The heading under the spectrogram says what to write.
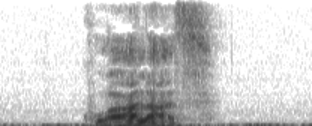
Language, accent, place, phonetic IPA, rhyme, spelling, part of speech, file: German, Germany, Berlin, [koˈaːlas], -aːlas, Koalas, noun, De-Koalas.ogg
- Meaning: plural of Koala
